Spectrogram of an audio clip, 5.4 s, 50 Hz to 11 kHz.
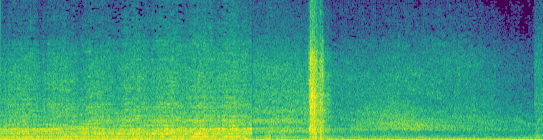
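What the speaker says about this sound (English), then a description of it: "Oh, that wheel is rubbing so bad in the left rear." A Nissan 240 with a badly rubbing left rear wheel and a bald front tire is driven. Its loud, steady engine rumble runs throughout, broken by a sharp burst of noise around the middle.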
